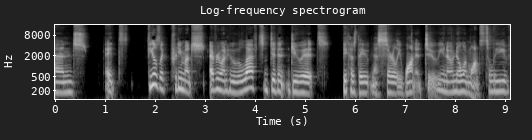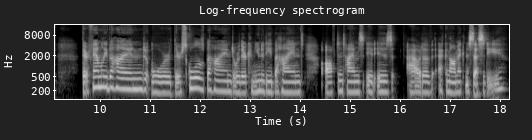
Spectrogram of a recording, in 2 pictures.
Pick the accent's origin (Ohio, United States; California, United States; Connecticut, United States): Connecticut, United States; also born or lived in New York; little cultural things that definitely feel different than the way I grew up in Connecticut or any experience I ever had in New York.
